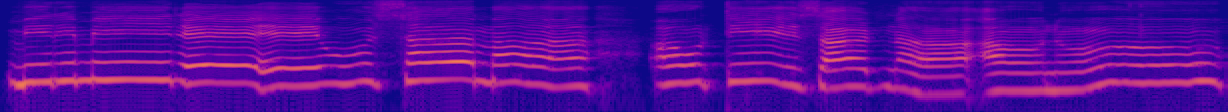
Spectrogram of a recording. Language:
Nepali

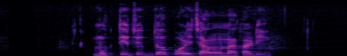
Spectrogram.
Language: Bangla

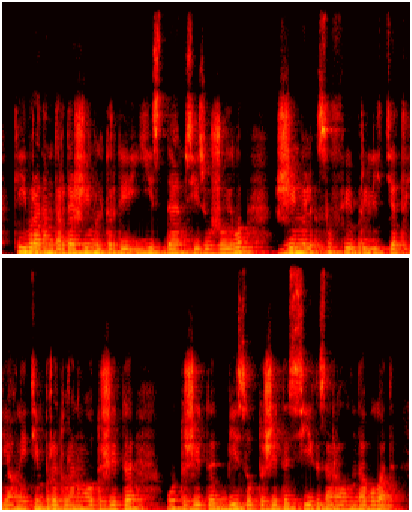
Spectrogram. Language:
Kazakh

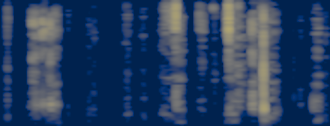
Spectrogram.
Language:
Basque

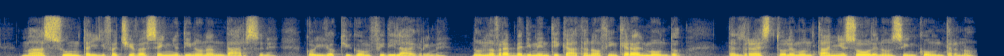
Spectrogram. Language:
Italian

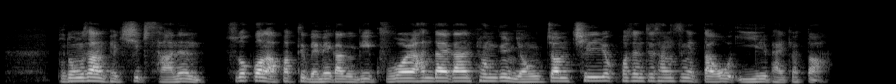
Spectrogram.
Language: Korean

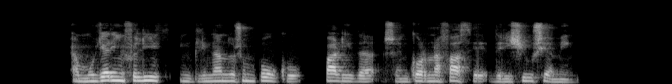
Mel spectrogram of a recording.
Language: Galician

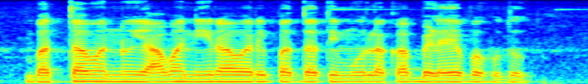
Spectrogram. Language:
Kannada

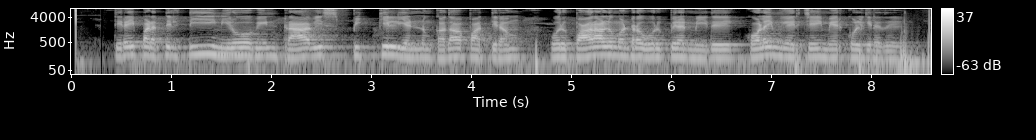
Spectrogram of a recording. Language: Tamil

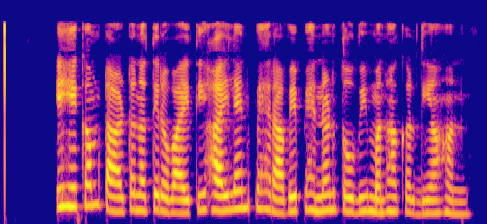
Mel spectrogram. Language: Punjabi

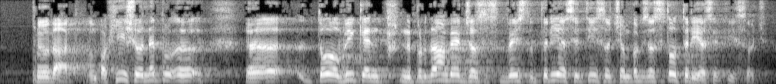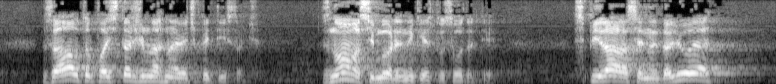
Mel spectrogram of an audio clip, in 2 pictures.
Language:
Slovenian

